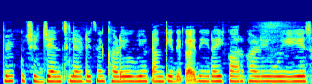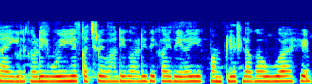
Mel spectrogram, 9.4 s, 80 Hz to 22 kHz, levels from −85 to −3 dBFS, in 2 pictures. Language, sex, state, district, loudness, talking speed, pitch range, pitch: Hindi, female, Bihar, Sitamarhi, -18 LUFS, 205 wpm, 225-230 Hz, 230 Hz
